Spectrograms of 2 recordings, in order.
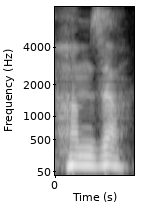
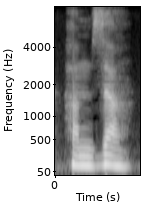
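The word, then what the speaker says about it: ء: এটা হচ্ছে হামজা, এটাতে একটু টান হবে না, নরম আওয়াজে তাড়াতাড়ি হামজা।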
